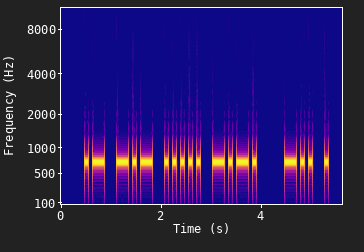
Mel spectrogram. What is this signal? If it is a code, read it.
Morse code, heard as a keyed tone, about 16 wpm, 700 Hz. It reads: AK5C DE
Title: USA Callsign DE Callsign - 4 Characters - 15wpm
